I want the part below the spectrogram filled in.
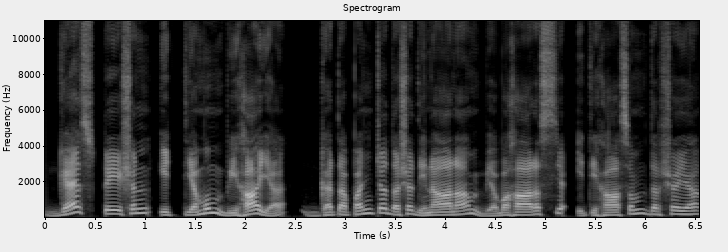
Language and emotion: Sanskrit, neutral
